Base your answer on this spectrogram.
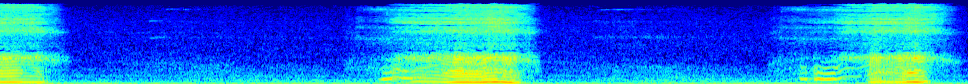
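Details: Snoring recorded with the SnoreLab app during sleep: low, rattling snores on inhalation, about three in ten seconds, with quiet pauses between.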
